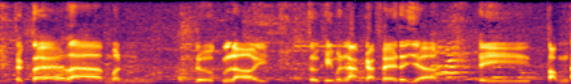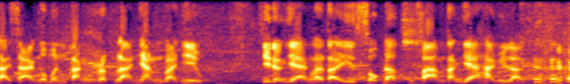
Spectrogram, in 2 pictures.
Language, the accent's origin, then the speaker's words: Vietnamese; Bảo Lộc, Lâm Đồng, Vietnam; mình là người à, Bảo Lộc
